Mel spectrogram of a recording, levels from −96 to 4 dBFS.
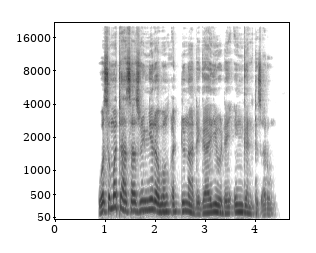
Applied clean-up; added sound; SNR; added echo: neural mask model DeepFilterNet 3.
